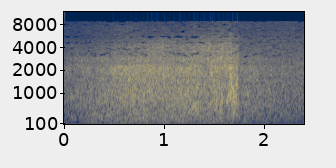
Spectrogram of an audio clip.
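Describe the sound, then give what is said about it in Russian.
Rolling sea waves wash steadily in a broad, hissing roar, a slightly rough surf that swells and crests near the end, with no voices present. “Вот пошел он к синему морю, видит, море слегка разыгралось.”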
